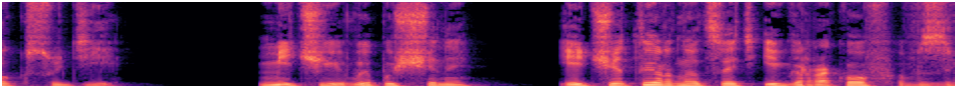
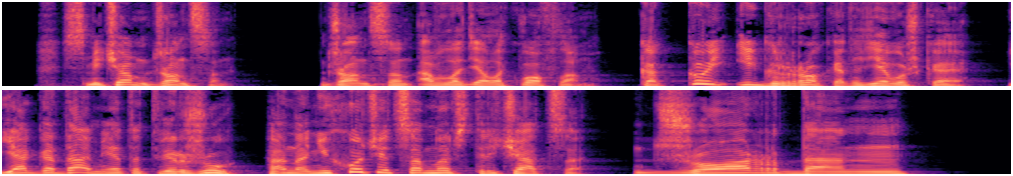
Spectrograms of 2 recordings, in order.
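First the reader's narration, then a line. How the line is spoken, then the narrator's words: Shouting. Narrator (Russian): крикнула профессор МакГонагал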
